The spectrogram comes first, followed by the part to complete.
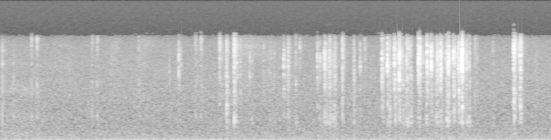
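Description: Faint typing on a computer keyboard: a few scattered clicks at first, then a quick run of keystrokes for about two seconds past the middle as two words are typed, and a last pair of clicks near the end.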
